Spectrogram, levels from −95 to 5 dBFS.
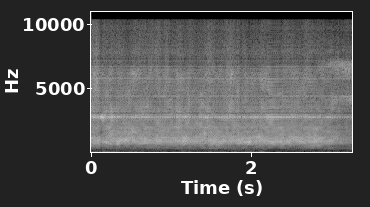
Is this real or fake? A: fake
